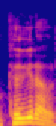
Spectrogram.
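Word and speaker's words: 格: 가라고 읽지 않고 격이라고 씁니다.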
